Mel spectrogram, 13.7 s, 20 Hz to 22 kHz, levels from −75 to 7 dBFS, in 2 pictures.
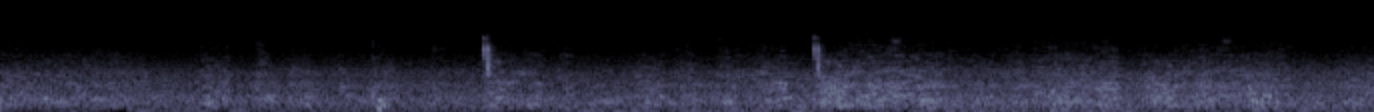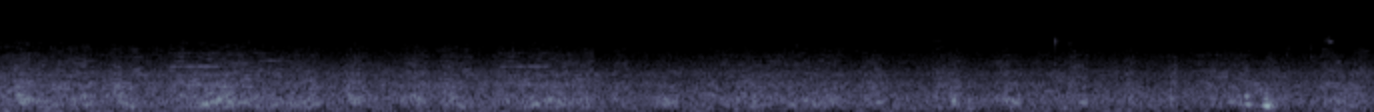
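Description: A doubled audio track runs from 3.72 s to 9.84 s: a second, full-band copy of the speech sits about 5 dB below the original and trails it by roughly a second and a half. It has no reverberant tail or room colouring, and it cuts in and out abruptly at both ends. This is likely a second capture arriving late through a slower path, mixed back in over the original within the 8 kHz band of the headset link.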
